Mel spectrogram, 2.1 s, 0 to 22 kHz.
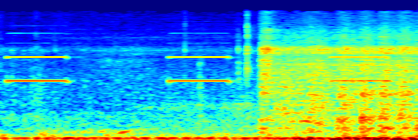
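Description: Two short electronic chime beeps, then just over a second in the BMW E46's starter motor cranks the engine. The EWS immobiliser relay is bypassed with a 30 A fuse jumper, so cranking here shows the starter itself is good and a no-crank fault lies with the EWS.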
